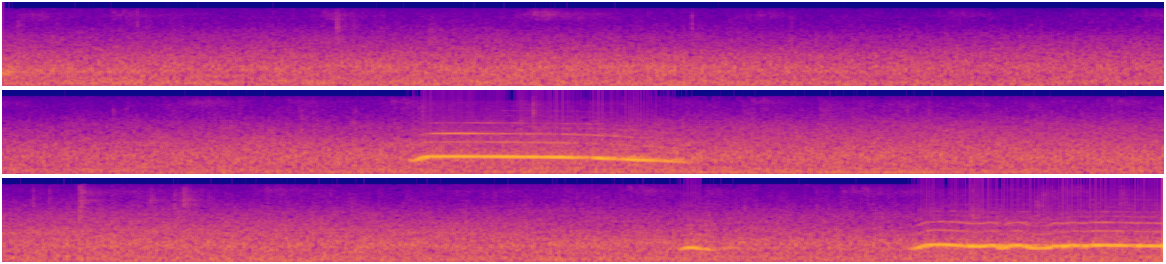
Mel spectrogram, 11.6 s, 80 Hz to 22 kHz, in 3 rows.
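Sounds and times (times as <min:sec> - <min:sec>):
owl hooting: 0:05.2 - 0:06.2, 0:10.0 - 0:10.2, 0:10.8 - 0:11.5.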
